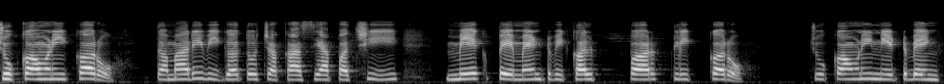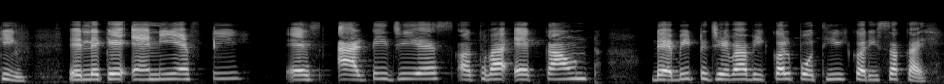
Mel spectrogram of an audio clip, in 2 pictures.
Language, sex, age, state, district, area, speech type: Gujarati, female, 45-60, Gujarat, Kheda, rural, spontaneous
